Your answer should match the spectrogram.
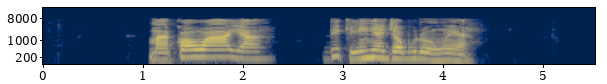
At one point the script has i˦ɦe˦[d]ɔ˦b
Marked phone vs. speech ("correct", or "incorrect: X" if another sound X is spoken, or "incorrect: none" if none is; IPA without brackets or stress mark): incorrect: d͡ʒ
